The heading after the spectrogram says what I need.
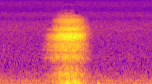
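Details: Deliberately induced sneeze, from a set of normal and half-stifled sneezes: a single sharp, hissing sneeze burst in a quiet room, followed by a soft breath.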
